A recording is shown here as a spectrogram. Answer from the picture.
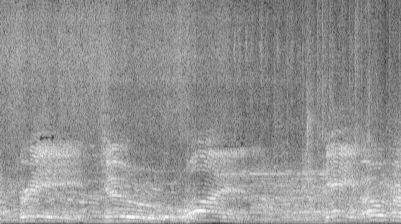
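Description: Voices talking and calling out over one another in a large hall, the words not clear.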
